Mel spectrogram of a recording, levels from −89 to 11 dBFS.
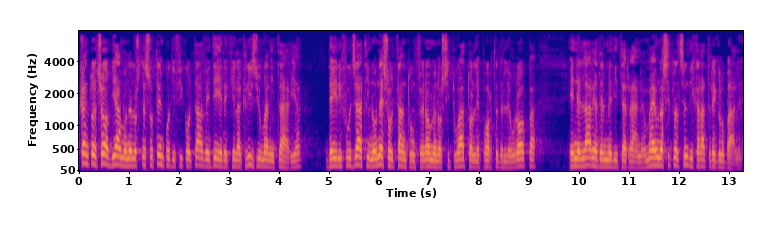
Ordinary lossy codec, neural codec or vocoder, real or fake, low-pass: none; codec, 24 kHz, 3.1 kbps, DualCodec; fake; 7.2 kHz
